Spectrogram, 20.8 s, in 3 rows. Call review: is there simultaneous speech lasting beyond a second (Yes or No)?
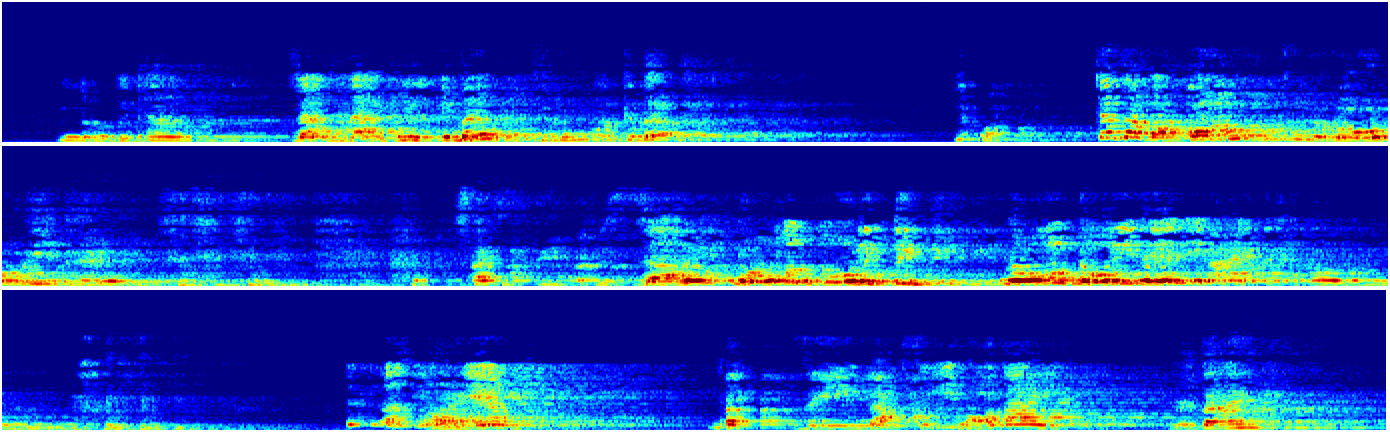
No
